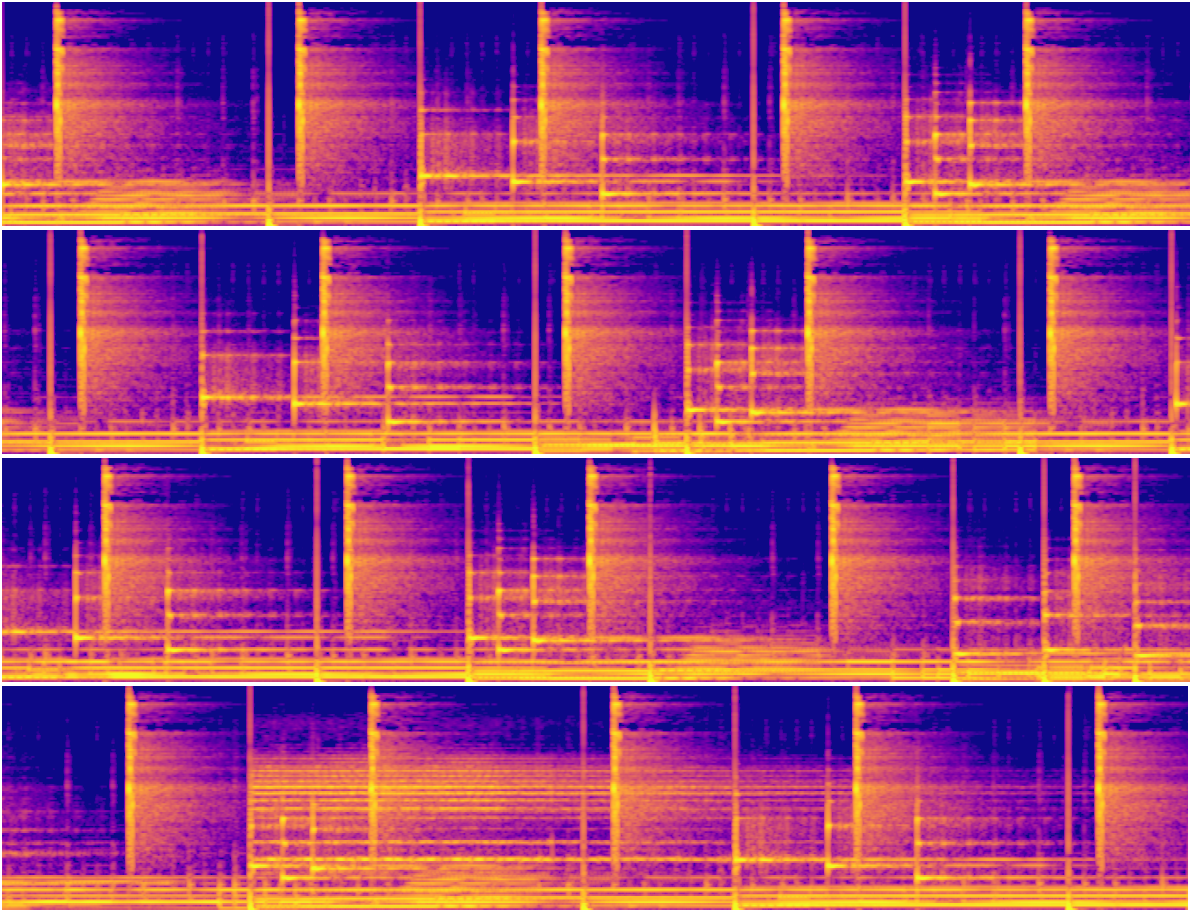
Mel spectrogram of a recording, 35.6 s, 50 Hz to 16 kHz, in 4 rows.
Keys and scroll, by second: 3.1-4.3 typing, 17.4 shift+Page_Down, 28.3 ctrl+space, 32.9 F11.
